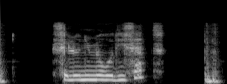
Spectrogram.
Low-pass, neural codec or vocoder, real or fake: 7.2 kHz; none; real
